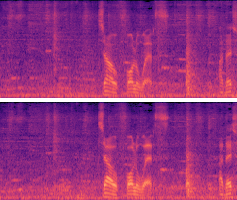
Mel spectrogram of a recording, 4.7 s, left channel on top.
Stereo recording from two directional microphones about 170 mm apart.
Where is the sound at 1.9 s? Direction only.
5° right (ahead or behind).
